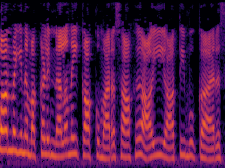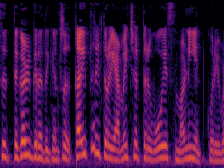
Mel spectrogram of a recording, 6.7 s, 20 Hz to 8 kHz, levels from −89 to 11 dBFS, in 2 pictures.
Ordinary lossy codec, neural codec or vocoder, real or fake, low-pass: none; none; real; none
